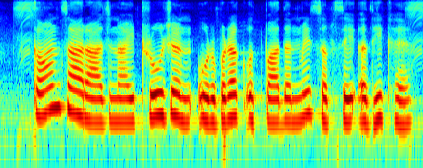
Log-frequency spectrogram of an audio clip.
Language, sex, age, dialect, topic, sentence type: Hindi, female, 25-30, Hindustani Malvi Khadi Boli, agriculture, question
